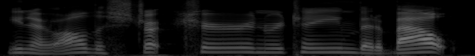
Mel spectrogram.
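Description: A woman's voice: medium pitch, fairly quick, fairly bright tone, clear, resonant tone, no echo. A woman in her forties chatting casually, laughing often and saying "like" a lot. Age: 40s. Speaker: employee. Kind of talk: casual chat.

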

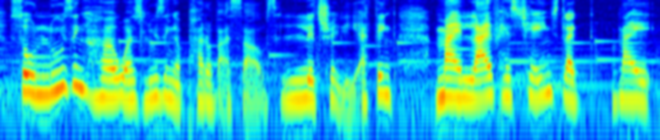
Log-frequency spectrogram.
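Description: Young woman talking grief on a podcast, earnest and heated, faint music under. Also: mid-range voice. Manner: earnest, grieving, emphatic. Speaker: podcast guest. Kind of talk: emotional interview.

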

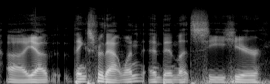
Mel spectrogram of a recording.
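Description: A man hosting a casual gaming podcast in a quiet, subdued late-night manner, rambling and hesitant as he goes. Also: fairly low pitch, fairly even intonation, moderate pace, dry recording, studio quality. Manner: quiet, subdued late-night delivery, holding back so as not to wake others. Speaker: solo podcast host. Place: small home recording space near bedrooms.

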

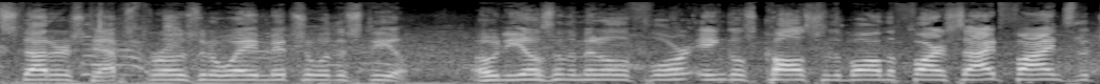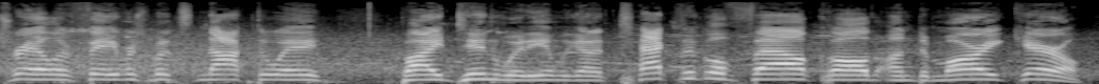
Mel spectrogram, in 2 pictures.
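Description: A man doing live basketball play-by-play, in clipped running descriptions that burst into excited calls. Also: sits high. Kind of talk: live game commentary. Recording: noisy arena sound. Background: gym noise, bouncing basketball.

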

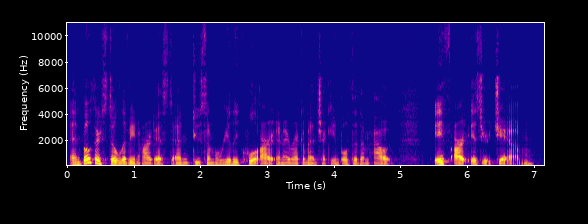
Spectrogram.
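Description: A woman's voice: extremely low pitch, lively intonation, normal speed, darkish tone. A young American woman hosting a casual solo podcast, chatty and loose with fillers, often laughing between thoughts. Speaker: podcast host.

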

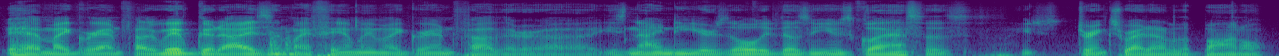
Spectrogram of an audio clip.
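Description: A man on a podcast in a small shed studio, casually telling dad jokes in a deadpan way and laughing at his own punchlines. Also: low-pitched, fast, slight background noise. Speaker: podcast co-host. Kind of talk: casual joke-swapping chat.

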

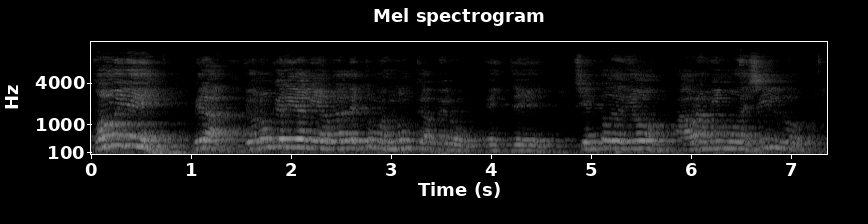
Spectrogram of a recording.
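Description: A man preaching a sermon testimony in a church, swinging from loud exhortation to hushed storytelling. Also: extremely high pitch, unhurried. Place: church sanctuary. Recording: echoey hall, distant mic.

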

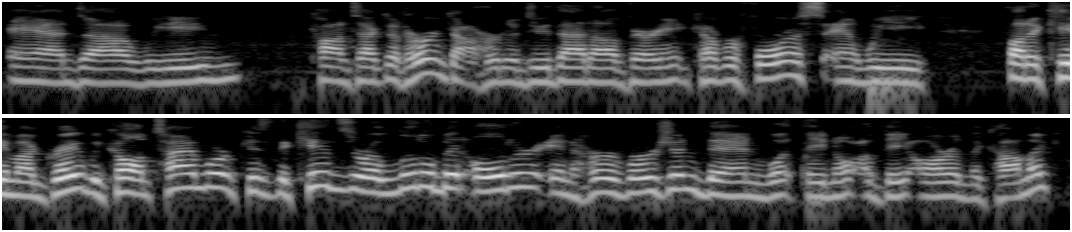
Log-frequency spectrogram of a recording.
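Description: A man's voice: a little high, a little fast, mellow. A man who creates comics, chatting casually on a podcast about his project, upbeat and rambling.

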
